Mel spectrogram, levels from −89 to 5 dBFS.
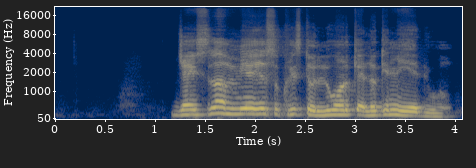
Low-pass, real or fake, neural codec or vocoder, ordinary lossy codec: none; fake; codec, 44.1 kHz, 2.6 kbps, DAC; none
